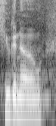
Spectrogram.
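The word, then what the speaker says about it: Huguenot: Sometimes you hear hugeno. Uh, it's ugeno in French, so you have to decide if you're going to pronounce that h or not to really make it worth the uh the pronunciation effort.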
